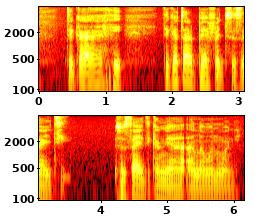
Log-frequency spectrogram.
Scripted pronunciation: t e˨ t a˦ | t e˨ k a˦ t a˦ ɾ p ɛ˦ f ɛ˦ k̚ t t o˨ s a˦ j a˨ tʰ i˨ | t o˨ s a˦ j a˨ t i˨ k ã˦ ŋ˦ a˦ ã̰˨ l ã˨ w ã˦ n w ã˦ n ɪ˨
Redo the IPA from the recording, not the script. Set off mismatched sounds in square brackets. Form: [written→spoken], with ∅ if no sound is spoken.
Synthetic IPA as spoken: t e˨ [t→k] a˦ | t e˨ k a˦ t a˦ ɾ p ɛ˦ f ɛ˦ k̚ t [t→s] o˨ s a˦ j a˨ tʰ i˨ | [t→s] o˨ s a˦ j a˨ t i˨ k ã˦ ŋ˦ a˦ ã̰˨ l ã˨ w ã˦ n w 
